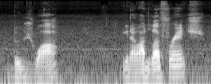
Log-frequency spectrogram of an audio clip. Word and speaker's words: bourgeois: f-o-y-e-r it's really four-year it's no different than people today saying uh bougie it's actually bourgeois you know i love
